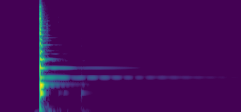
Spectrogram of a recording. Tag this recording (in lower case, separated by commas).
dishes, pots and pans, domestic sounds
